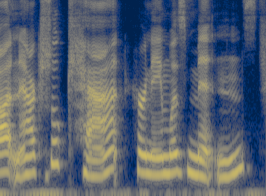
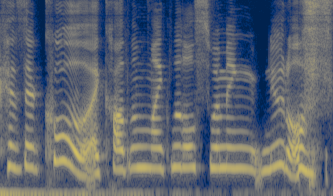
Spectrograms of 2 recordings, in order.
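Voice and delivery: put-on kid voice; 6 semitones higher than usual. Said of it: "And I was like".

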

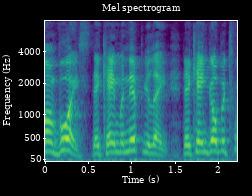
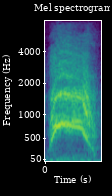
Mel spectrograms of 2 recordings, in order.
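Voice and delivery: high sharp mock scream of a hurt kid; imitated scream; 4 dB louder than usual. Dad imitating his son's hysterical scream, high yelp. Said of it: "Same scream".

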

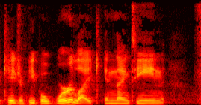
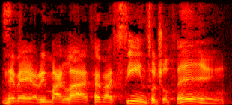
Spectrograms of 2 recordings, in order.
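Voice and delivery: hammed-up French peasant accent, pitched higher; mock French accent; 6 semitones higher than usual. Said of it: "that is literally how they sound".

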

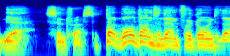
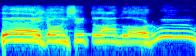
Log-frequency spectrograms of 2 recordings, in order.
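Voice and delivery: slow, high, hammed-up cheer with a whooping high woo; mock cheering crowd; 6 semitones higher, slower than usual. Co-host mocks the villagers cheering him off, high slow cheer. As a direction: egg him on like a giddy onlooker.

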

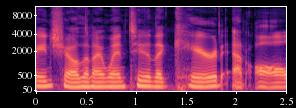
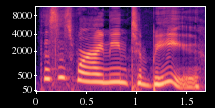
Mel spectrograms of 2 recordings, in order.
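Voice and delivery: higher-pitched, emphatic thrill; retold delight; 6 semitones higher, 3 dB louder than usual. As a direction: relive the delighted discovery. Retold delight at exhibitor lounge.

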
